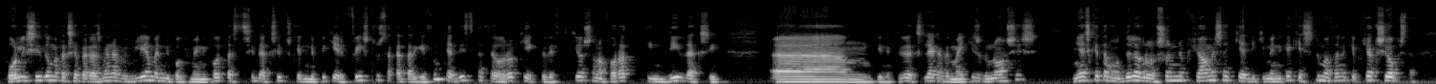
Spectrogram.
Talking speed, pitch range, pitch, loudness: 210 wpm, 120-175 Hz, 145 Hz, -23 LUFS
